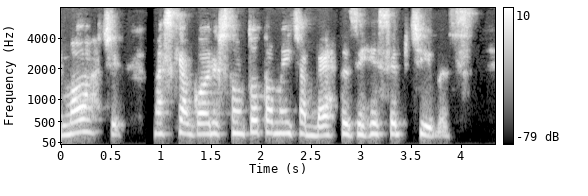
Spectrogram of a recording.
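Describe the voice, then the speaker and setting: A woman speaks at a fairly slow pace with a high pitch and a dark, mellow tone, in a dry, close sound with no echo. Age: 60s. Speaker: palliative care nurse. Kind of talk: interview.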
